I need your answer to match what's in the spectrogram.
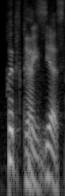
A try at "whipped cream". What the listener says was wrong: You're saying it weird. Why are you putting so much emphasis on the H?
